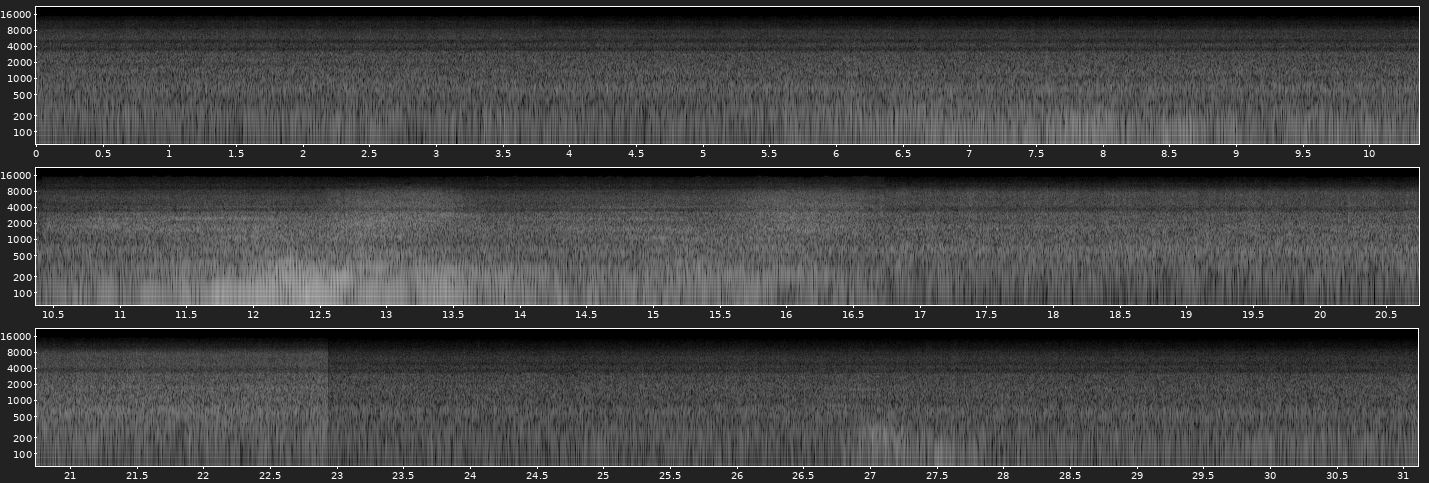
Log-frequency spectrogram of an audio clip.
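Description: Steady splashing of small fountain jets. From about ten seconds in, a louder low rumble with an engine-like tone rises and fades over several seconds, typical of a vehicle passing.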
